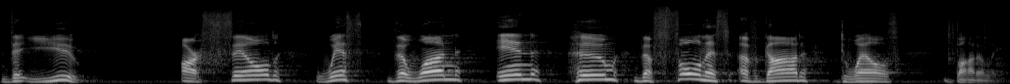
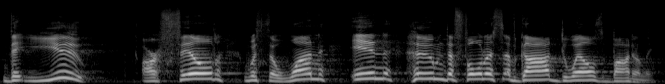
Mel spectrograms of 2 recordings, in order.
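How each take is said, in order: First: Said again slowly, each word weighed; slow emphasis. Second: Said in the usual way. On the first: Shown as a demonstration. Preacher repeating to the congregation, slow deliberate emphasis. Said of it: "I'll say it again for emphasis". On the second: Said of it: "I'll say it again".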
